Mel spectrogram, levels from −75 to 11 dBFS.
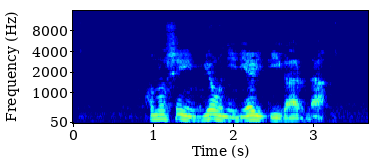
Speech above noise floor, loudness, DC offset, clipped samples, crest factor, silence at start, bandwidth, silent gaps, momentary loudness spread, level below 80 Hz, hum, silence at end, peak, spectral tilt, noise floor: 38 dB; -32 LUFS; under 0.1%; under 0.1%; 16 dB; 0.95 s; 11 kHz; none; 12 LU; -62 dBFS; none; 0.55 s; -16 dBFS; -7 dB/octave; -69 dBFS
